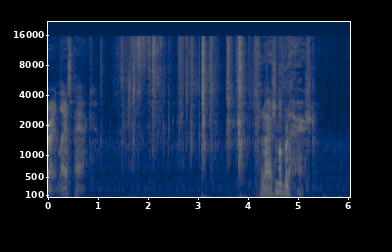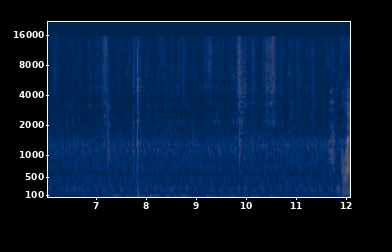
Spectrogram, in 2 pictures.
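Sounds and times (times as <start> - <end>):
cards rustling and ticking: 1.0 - 4.8, 7.1 - 11.4.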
